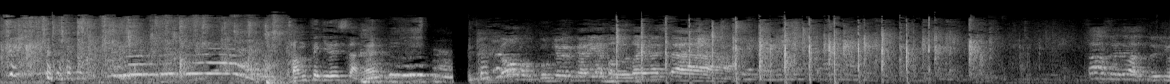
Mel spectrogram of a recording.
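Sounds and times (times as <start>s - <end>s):
applause: 0.0s - 2.8s, 6.2s - 10.2s
speech: 2.9s - 7.8s, 11.1s - 11.6s.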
